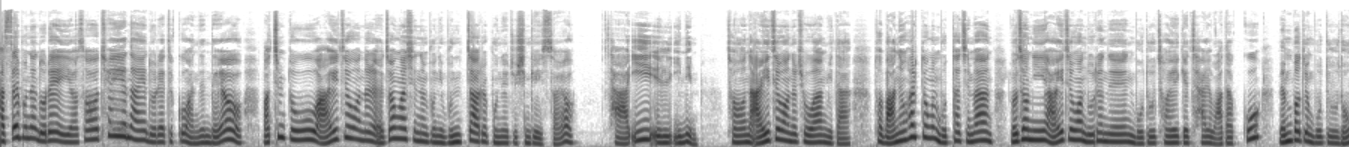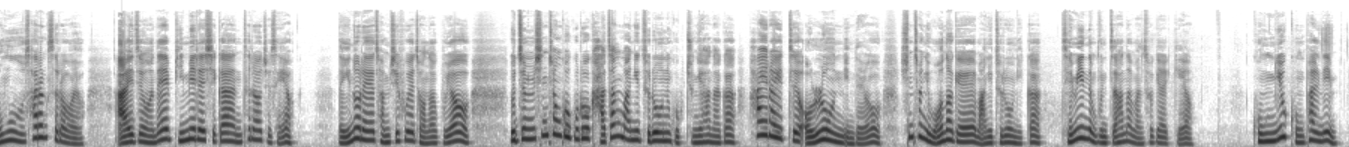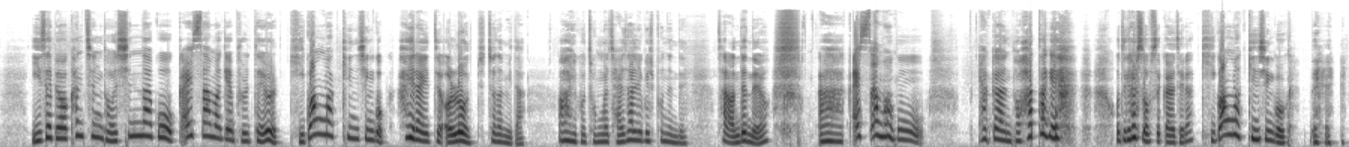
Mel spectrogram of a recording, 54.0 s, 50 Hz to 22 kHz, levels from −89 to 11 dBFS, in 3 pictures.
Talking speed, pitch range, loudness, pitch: 300 characters per minute, 180-260 Hz, -14 LUFS, 215 Hz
